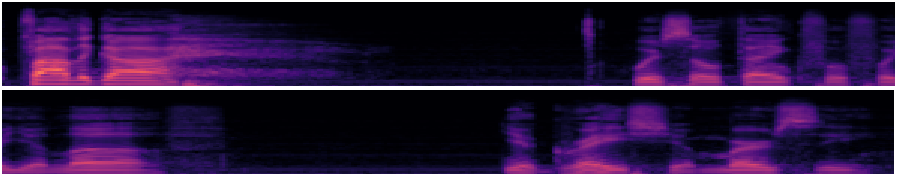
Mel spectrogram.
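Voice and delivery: low, steady prayer voice; pastoral prayer. Acted. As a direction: pray earnestly over the standing saints. Leads closing prayer.

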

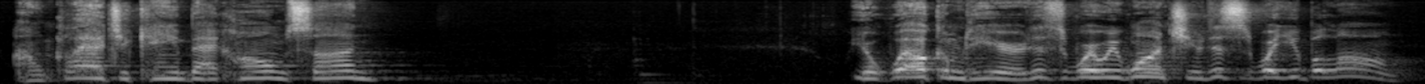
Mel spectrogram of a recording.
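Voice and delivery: the father embraces him, loudly glad; father's welcome. Acted. The father welcoming his son back home, loud and joyful.

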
